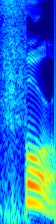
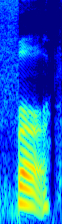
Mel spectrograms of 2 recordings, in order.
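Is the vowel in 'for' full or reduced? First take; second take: full; reduced. First: The word has a full, clear 'or' vowel. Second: The word has a reduced, weak 'ur' vowel. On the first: The speaker calls it wrong. "我们念快的时候不会把它念成 for" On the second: The speaker calls it right. "我们念成 fur"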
